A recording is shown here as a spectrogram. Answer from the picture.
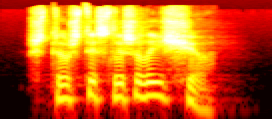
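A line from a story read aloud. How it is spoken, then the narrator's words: Startled, quiet question. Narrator (Russian): Беатрича вздрогнула, спросила тихо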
